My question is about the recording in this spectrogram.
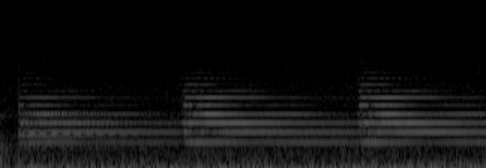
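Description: A bell struck three times, about a second and a half apart, each stroke ringing on until the next.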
